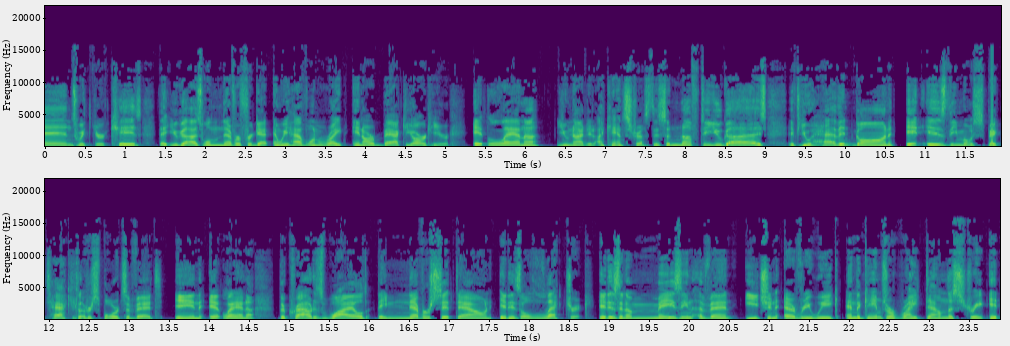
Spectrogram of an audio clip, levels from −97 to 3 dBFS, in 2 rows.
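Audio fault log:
6.75 s, repeated buffer: just before "I can't stress this", audio arrived late and a piece of about 5 ms, fitting a 256-sample buffer, replayed with hard joins, heard as a click.
11.84–11.86 s, repeated buffer: after "it is the most", the same short piece replayed several times back to back, giving a brief buzzy stutter.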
